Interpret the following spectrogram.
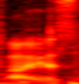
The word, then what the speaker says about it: Ios: I did pronounce it yesterday super wrong, but it's Garden of Ios.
